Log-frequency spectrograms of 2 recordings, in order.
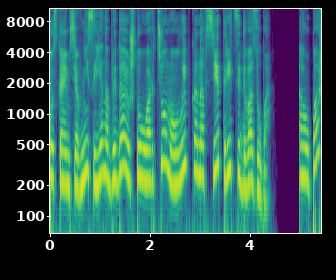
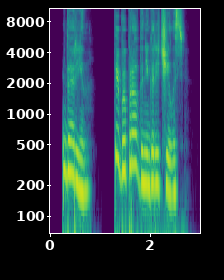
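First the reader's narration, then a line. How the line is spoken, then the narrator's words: Calm speech. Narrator (Russian): произносит спокойно Миланская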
